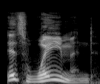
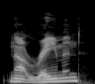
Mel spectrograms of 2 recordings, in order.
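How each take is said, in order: First: Waymond said with a clear W sound. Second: Raymond said with a clear R sound. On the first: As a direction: start Waymond on a rounded W. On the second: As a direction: start Raymond on a firm R. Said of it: "Did you say Raymond?". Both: Shown as a demonstration.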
